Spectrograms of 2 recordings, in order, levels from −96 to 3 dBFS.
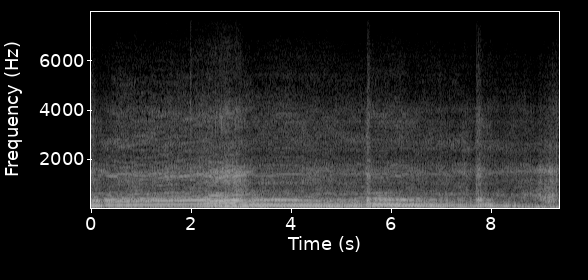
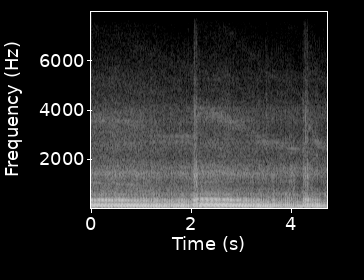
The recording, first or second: second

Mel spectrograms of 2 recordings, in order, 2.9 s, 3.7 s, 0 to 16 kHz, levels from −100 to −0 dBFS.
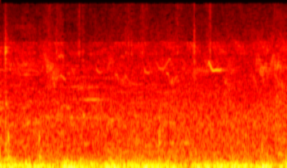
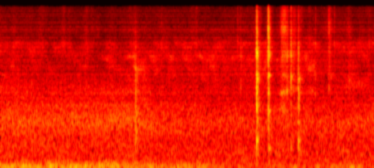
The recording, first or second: first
